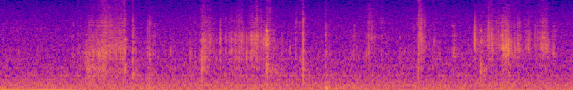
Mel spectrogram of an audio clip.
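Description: A tangerine being peeled by hand: the rind tearing and crackling in several short bursts, with a few sharp clicks in between.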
